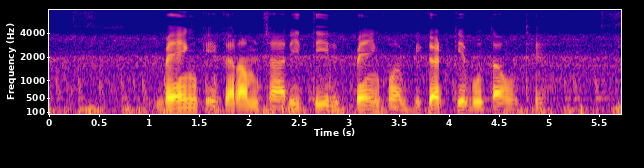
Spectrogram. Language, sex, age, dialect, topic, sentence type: Chhattisgarhi, male, 31-35, Central, banking, statement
